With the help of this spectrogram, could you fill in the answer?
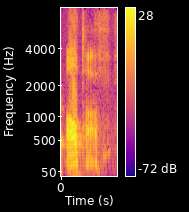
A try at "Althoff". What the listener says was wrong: You kind of said it correctly. You just pronounced the beginning really awkwardly. Like it's Oltoff. You basically had it, so.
